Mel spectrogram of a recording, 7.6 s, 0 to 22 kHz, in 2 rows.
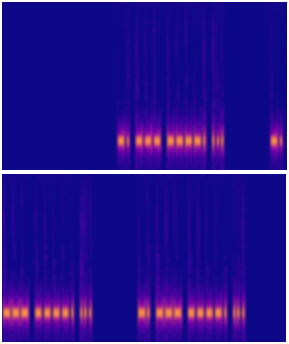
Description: Morse code, heard as a keyed tone, about 40 wpm, 700 Hz. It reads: NO9S NO9S NO9S
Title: USA Call Signs - 4 Characters - Repeated 3x - 40wpm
